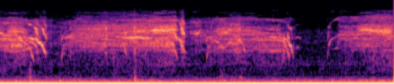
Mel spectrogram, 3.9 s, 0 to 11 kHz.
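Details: A pair of peregrine falcons mating on the nest box ledge of the Axel water tower, Netherlands, 5 February 2018, utter thin drawn-out wailing notes, some dropping sharply, against constant low rumbling wind.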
